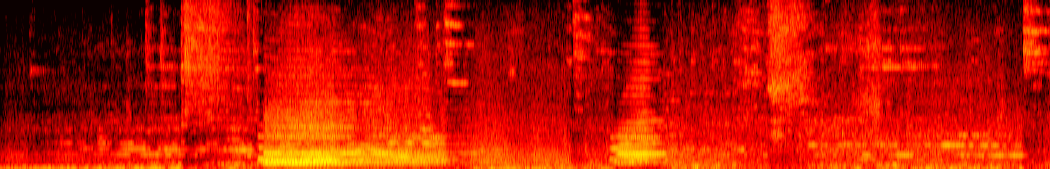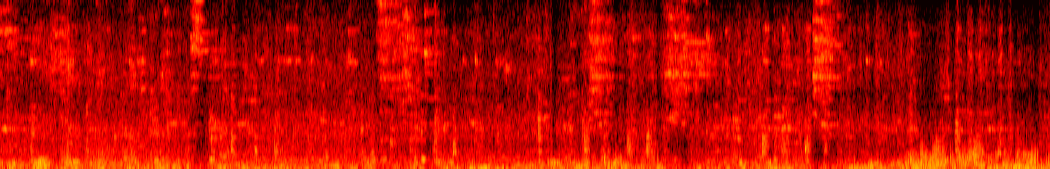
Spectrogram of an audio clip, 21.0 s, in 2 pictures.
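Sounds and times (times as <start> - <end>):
diesel locomotive passing: 0.0 - 21.0
train wheels rumbling: 0.0 - 21.0
clanks and knocks: 10.2 - 21.0.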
